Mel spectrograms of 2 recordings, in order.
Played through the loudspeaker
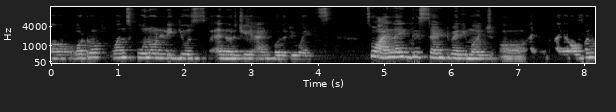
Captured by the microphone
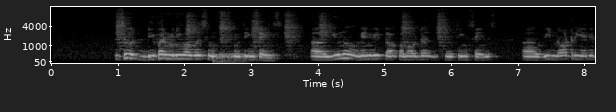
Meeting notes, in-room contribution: present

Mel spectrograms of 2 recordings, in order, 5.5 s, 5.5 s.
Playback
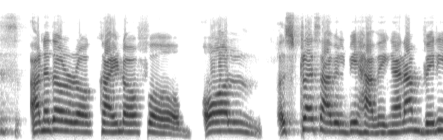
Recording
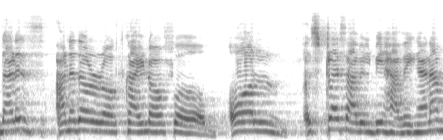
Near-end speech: none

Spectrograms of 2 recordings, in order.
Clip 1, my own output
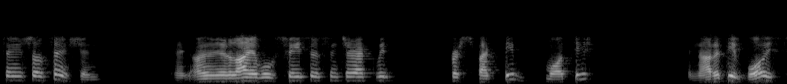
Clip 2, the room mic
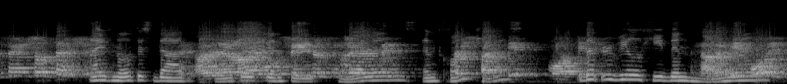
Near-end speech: present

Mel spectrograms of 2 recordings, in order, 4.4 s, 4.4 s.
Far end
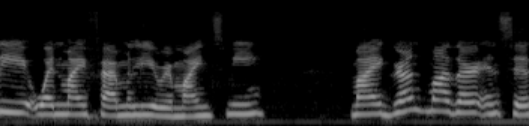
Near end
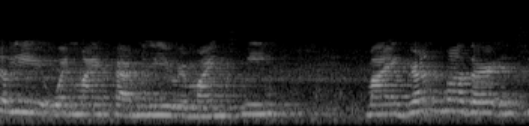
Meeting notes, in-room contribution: none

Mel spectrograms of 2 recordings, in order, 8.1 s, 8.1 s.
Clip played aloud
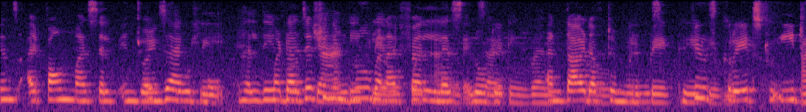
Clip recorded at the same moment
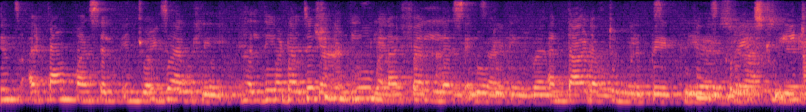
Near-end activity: present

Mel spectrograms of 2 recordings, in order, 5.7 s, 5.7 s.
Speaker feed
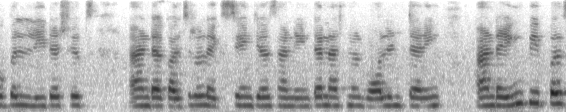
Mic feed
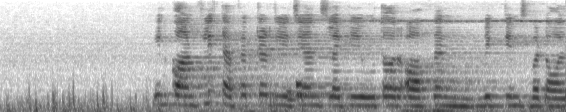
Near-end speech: present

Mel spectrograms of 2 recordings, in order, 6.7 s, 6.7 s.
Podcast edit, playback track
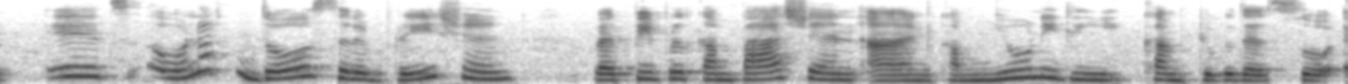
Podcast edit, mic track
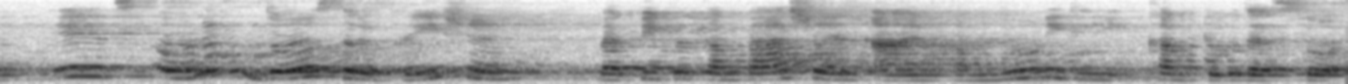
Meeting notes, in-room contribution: none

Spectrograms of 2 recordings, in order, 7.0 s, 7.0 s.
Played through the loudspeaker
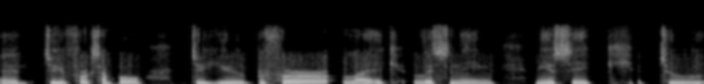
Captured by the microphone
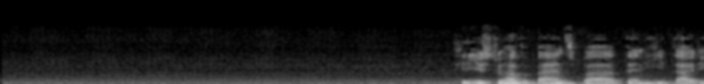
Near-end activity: present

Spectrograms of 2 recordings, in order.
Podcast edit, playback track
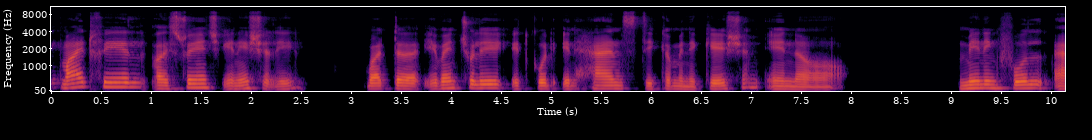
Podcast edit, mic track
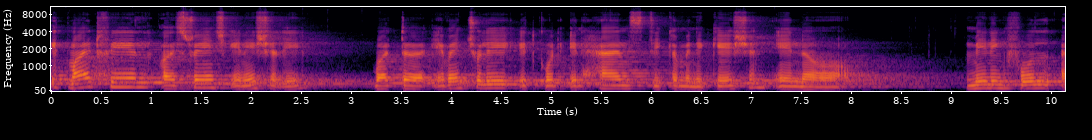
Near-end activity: none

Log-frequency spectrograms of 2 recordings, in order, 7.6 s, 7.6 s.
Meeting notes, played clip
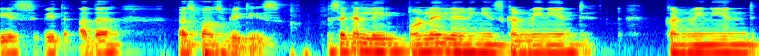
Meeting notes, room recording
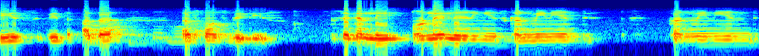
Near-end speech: present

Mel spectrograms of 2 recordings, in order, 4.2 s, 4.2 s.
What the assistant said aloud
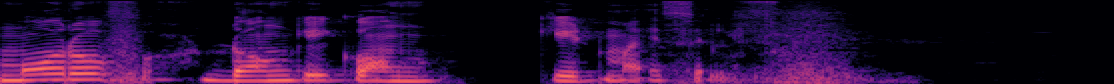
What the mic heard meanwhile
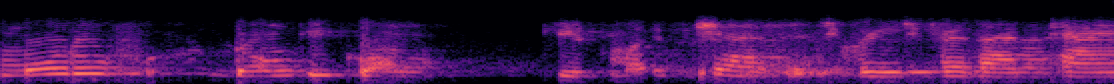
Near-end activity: present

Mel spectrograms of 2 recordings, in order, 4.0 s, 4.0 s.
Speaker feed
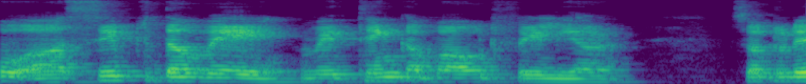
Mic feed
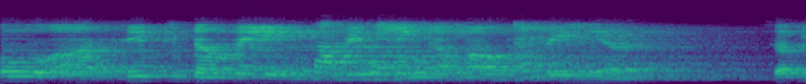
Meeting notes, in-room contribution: present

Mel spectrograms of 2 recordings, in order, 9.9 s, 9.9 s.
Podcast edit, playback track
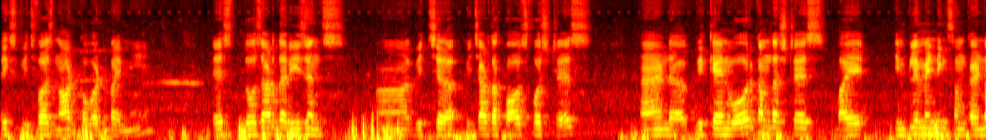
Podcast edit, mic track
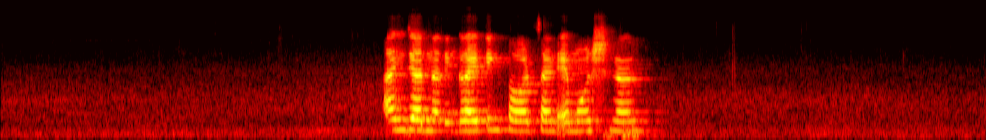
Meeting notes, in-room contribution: present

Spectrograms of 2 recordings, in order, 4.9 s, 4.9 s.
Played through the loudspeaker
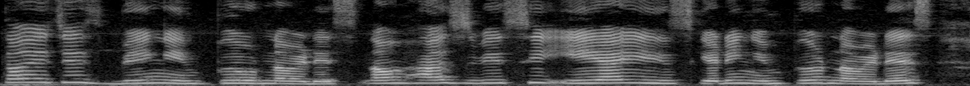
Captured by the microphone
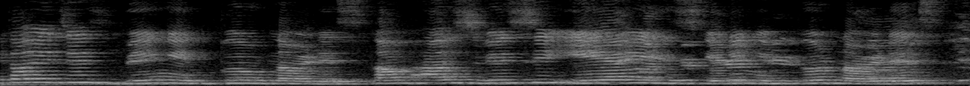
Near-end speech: present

